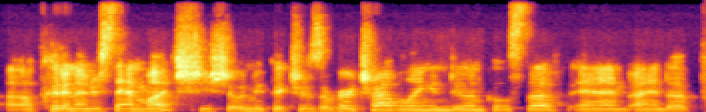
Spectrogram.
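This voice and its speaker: A Lithuanian woman in her thirties, a native Lithuanian speaker and Army veteran, tells her story as a guest in a casual video-call interview from her home office. She speaks at a moderate pace in a medium-pitched voice, steadily, though with many fillers and restarts.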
